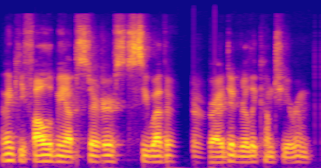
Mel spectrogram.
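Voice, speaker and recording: A gallant young gentleman, played by a man, courteous and gently wry, with a mid-range voice. He speaks in measured, polite turns as in a radio play. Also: low-pitched, little pitch movement, natural voice.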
